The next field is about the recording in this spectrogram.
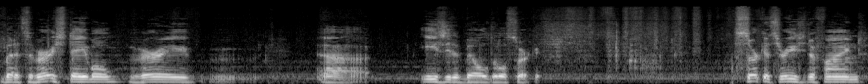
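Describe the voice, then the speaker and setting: A man giving an informal, unscripted hands-on tutorial in a plain-spoken, halting way, recorded indoors at a workbench on a camera mic. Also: medium pitch, slight background noise. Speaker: host of a hands-on electronics tutorial.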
